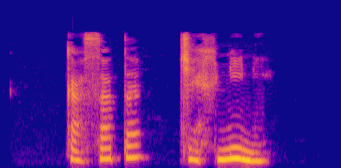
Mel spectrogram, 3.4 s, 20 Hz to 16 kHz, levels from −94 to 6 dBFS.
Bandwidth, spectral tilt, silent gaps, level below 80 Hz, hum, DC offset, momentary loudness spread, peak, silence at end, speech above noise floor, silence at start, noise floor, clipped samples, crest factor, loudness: 8 kHz; -4.5 dB/octave; none; -60 dBFS; none; under 0.1%; 11 LU; 0 dBFS; 0.75 s; 75 dB; 0.7 s; -89 dBFS; under 0.1%; 16 dB; -15 LUFS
